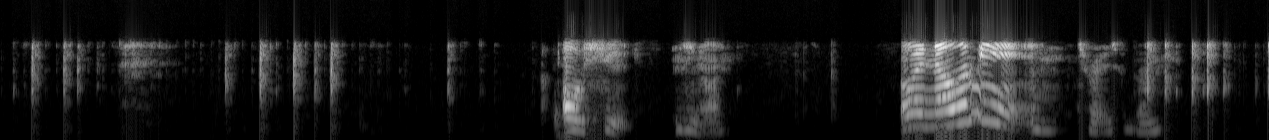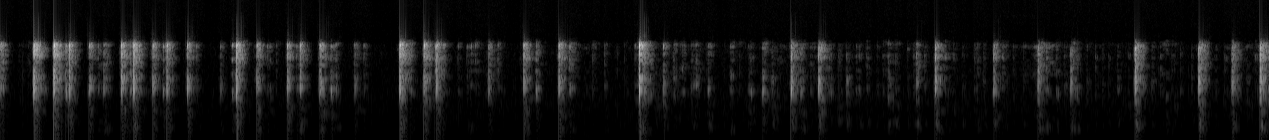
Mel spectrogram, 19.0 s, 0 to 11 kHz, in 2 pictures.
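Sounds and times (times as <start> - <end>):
computer keyboard key presses: 0.1 - 0.8, 1.4 - 2.7, 8.6 - 19.0.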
